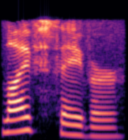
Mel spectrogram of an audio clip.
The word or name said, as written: lifesaver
